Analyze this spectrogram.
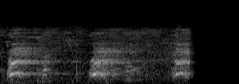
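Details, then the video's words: Small dogs barking at a running elephant: three sharp, harmonic barks roughly a second apart, each with a short ringing tail, then the sound cuts to silence. "Have ever seen a Elephant running by a Small Dogs Barking"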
